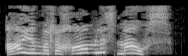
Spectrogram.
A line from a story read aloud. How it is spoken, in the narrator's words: the spy squealed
